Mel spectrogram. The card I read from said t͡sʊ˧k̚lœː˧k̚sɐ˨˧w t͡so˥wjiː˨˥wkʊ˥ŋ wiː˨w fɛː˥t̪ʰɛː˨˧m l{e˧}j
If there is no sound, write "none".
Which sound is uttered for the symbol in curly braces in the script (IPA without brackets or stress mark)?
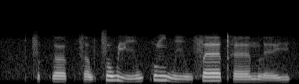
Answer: e˨˧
